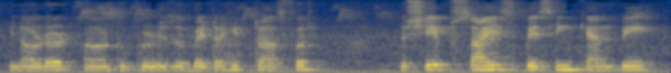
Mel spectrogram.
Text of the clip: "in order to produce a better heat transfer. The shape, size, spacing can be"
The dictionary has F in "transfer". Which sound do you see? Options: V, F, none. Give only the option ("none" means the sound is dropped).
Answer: F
